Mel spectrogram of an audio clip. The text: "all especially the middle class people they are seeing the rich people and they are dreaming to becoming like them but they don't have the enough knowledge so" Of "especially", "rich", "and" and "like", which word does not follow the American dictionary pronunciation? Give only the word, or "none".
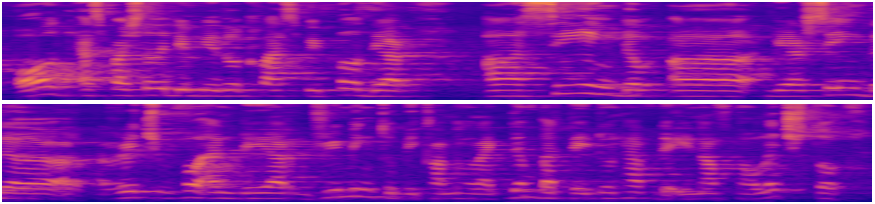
none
